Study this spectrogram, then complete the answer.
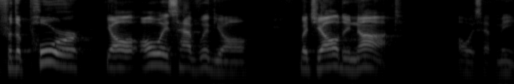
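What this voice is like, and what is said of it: Southern American dialect. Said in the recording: “I love being from the South... I can read it in my own dialect... I'll give you the Southern version.”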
